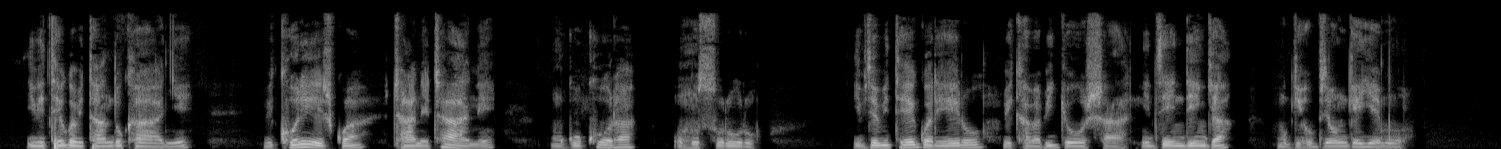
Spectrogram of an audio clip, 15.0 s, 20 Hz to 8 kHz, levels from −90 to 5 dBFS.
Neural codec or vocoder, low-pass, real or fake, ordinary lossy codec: none; 7.2 kHz; real; MP3, 64 kbps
